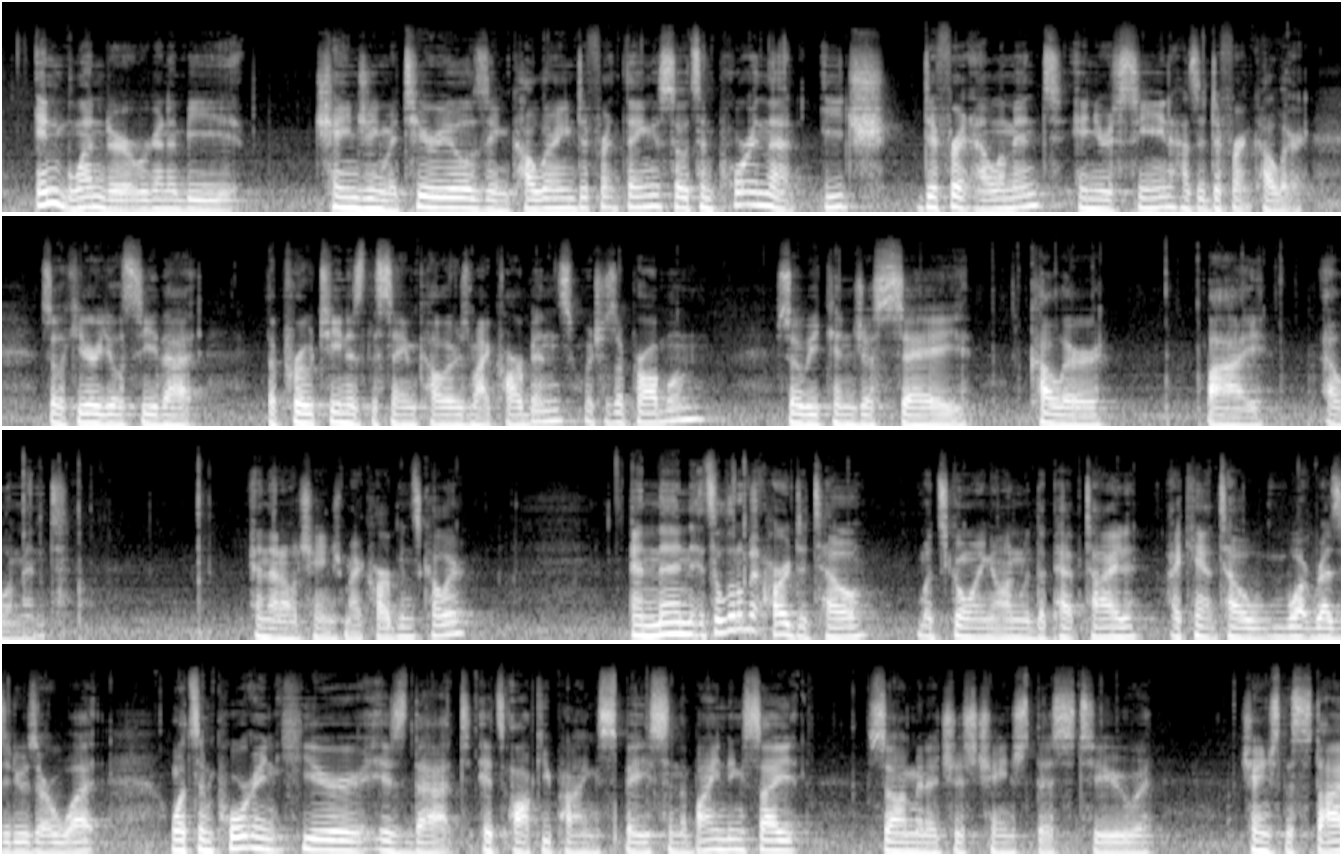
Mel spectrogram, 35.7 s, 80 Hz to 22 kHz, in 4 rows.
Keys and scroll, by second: 15.2-18.8 typing, 19.1 Return, 22.8 BackSpace, 28.9-34.6 typing.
